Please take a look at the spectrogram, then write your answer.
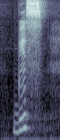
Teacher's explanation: کسرہ کو جب پڑھتے ہیں تو اس میں ای کی ساؤنڈ لے کر آتے ہیں، بس۔ تو بس، با کی زیر کو ہم بہت باریک انداز میں پڑھیں گے، اور سین کے ساتھ جب ہم اس کو ملائیں گے تو سین میں سیٹی پیدا کریں گے۔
